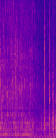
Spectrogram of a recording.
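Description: Water poured from a glass into a cooking pot for rice outdoors, a steady close trickle and splash running alone, with a few sharper splashes near the end.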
